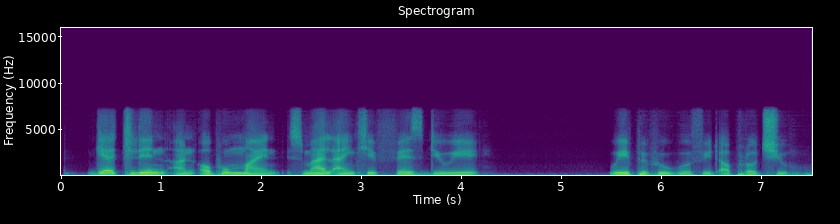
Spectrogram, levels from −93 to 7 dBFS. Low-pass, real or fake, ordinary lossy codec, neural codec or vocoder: 7.2 kHz; fake; none; codec, 16 kHz, 0.3 kbps, FocalCodec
